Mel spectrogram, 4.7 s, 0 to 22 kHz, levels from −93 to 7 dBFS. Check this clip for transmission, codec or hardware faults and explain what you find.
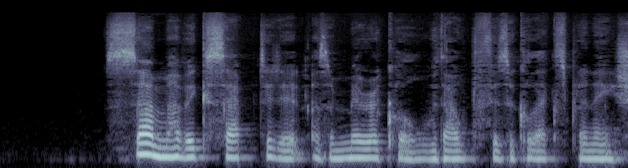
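Listening through the speech, nothing stands out as a fault, so there's nothing to flag here.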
